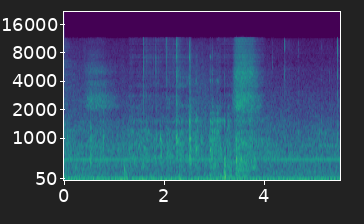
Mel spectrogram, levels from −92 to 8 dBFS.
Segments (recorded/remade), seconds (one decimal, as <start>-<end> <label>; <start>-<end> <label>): 0.0-1.3 recorded; 1.3-2.5 remade; 2.5-3.1 recorded; 3.1-4.0 remade; 4.0-5.5 recorded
